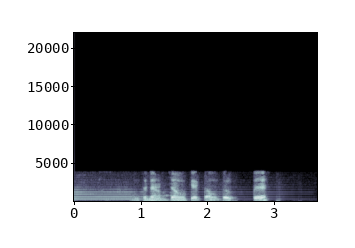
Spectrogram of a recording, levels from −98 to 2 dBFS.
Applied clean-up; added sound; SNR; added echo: neural mask model RNNoise.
